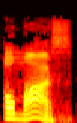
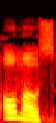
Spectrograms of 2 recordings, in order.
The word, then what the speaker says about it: Omos: You know, this guy, half your roster can't pronounce his name. It's Omos. Everybody calls him Almost.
